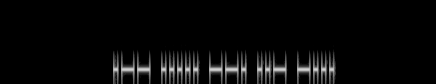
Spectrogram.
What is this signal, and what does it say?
Morse code, heard as a keyed tone, about 30 wpm, 700 Hz. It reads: W5GUB
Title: USA Call Signs 30wpm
